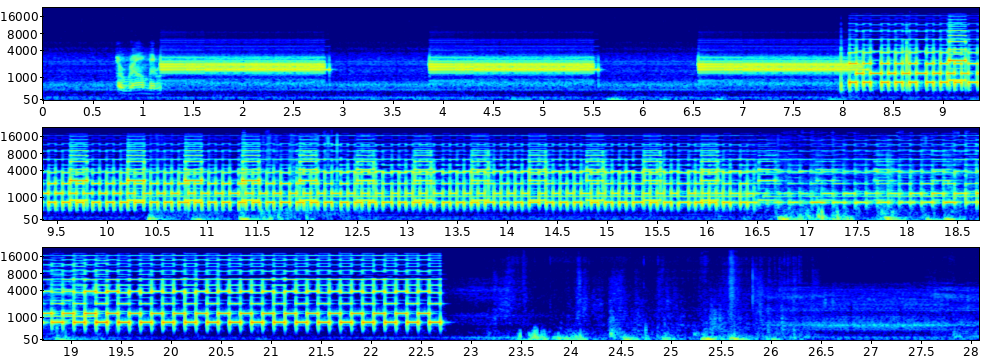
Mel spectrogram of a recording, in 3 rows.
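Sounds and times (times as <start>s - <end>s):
data header bursts: 8.0s - 22.7s
pulsing electronic alert tone: 8.0s - 22.7s.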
